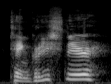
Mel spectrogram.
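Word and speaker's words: Tanngrisnir: two giant goats uh let's see if i can get my norwegian pronunciations on here they're a little bit harder than malnour to say uh tengrisner and tegnostir uh basically teeth nasher and teeth grinder is what their names are in well in norway that's close the norwegian pronunciations the close i can come the icelandic pronunciation i can't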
